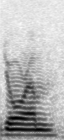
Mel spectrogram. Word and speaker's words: Joram: jehoram and uh Zion but here in Matthew in the Greek form of the Hebrew words they're pronounced joram and ozias okay then look down at verse 8.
